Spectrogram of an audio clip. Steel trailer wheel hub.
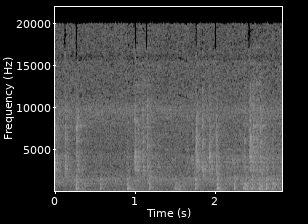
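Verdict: Loose.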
